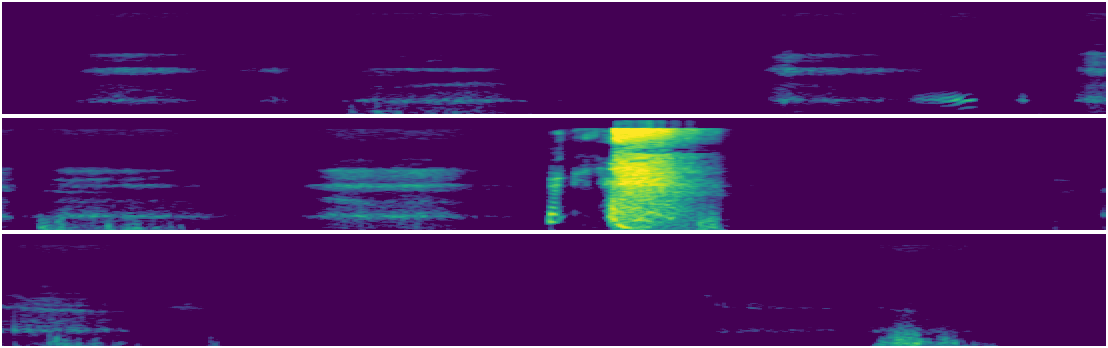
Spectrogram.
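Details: A cold that has got worse: repeated sniffing and wet breathy inhalations, then one sharp sneeze and more sniffles, part of non-stop sneezing and sniffing.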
